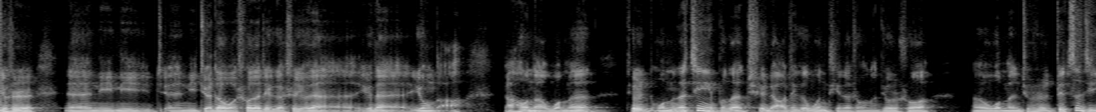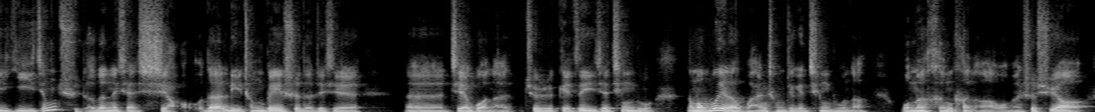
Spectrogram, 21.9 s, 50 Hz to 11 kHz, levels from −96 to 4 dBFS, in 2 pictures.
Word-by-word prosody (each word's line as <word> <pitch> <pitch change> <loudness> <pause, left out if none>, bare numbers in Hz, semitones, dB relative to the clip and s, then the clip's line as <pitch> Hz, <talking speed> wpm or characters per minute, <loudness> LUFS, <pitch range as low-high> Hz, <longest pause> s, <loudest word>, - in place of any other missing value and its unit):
就 110 - +6
是， 110 -3 +5 0.3
呃， 95 -1 -1
你 90 0 -1
你 95 - -1 0.2
你 95 - -11
觉 95 -1 -7
你 90 -1 -2
觉 100 +2 -1
得 115 0 +7
我 95 -2 +2
说 115 +5 +3
的 110 - +8
这 115 0 +2
个 115 - 0
是 - - -2
有 95 - 0
点 115 -4 0
有 105 - -3
点 130 +1 -1
用 110 -1 +2
的 - - -8
啊。 - - -8 0.4
然 95 - -2
后 130 +1 +2
呢， 100 -4 +3
我 95 0 -1
们， 125 +7 +2 0.3
就 140 - +4
是 135 - 0
我 110 -1 +1
们 130 +7 +2
呢 175 - +6
进 180 +2 +3
一 165 - +5
步 160 +1 -2
地 130 -5 +3
去 135 +3 -4
聊 100 -4 0
这 170 - -2
个 - - -1
问 120 0 +1
题 100 -2 -7
的 95 - -4
时 95 - -7
候 90 - -6
呢， 95 - -8
就 110 0 0
是 100 - -1
说， 110 +2 -1 0.4
呃， 105 0 -1
我 100 0 +1
们 105 +3 +1
就 120 0 -4
是 125 - 0
对 175 -1 +1
自 205 +6 -1
己 105 - 0
已 100 -2 -2
经 250 - -2
取 185 - -12
得 95 +2 -8
的 115 - +2
那 120 +2 +2
些 - - -4
小 - - -3 0.3
的 145 - +5
里 105 -5 +2
程 105 +4 -1
碑 120 0 +5
式 120 0 -3
的 95 0 -3
这 100 +2 -2
些， 95 +4 -4 0.4
呃， 90 -2 -4
结 100 +2 0
果 100 -4 +1
呢， 90 - -10 0.3
就 115 - -2
是 100 0 0
给 95 -1 -3
自 105 - -3
己 105 - +4
一 - - 0
些 110 +1 0
庆 110 -2 -1
祝。 95 0 -3 0.3
那 180 - -3
么 175 - +10
为 205 +5 +7
了 110 - +6
完 95 +7 -3
成 115 -10 -4
这 100 - -3
个 95 -1 -3
庆 95 +2 -4
祝 95 0 -5
呢， 95 - -8 0.4
我 100 - -1
们 110 +2 +4
很 115 +3 -1
可 130 -6 -4
能 - - -10
啊， - - -8
我 - - -8
们 95 +1 -9
是 110 +3 -3
需 125 +4 -4
要 125 - +3
105 Hz, 300 characters per minute, -22 LUFS, 95-120 Hz, 0.4 s, 么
